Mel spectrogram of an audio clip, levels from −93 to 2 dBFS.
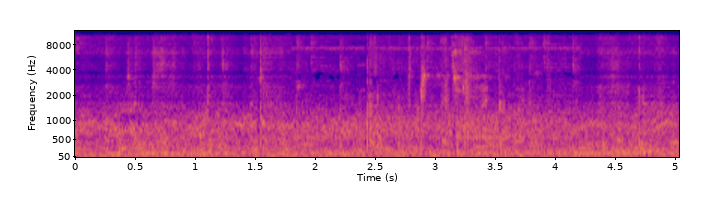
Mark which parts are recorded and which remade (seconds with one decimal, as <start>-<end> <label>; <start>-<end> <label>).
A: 0.0-1.8 remade; 1.8-4.2 recorded; 4.2-5.0 remade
